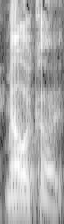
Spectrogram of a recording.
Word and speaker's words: Malachi: Malachi, that's the one.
